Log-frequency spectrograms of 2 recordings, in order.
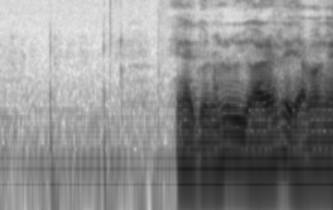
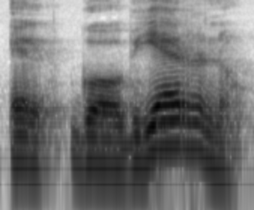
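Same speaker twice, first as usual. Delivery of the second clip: slow gobierno with BIER stretched and raised; stress on middle syllable; slower than usual. Shown as a demonstration. Teacher shows tonic syllable, go-BIER-no stressed in the middle. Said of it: "Esta es la sílaba tónica".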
